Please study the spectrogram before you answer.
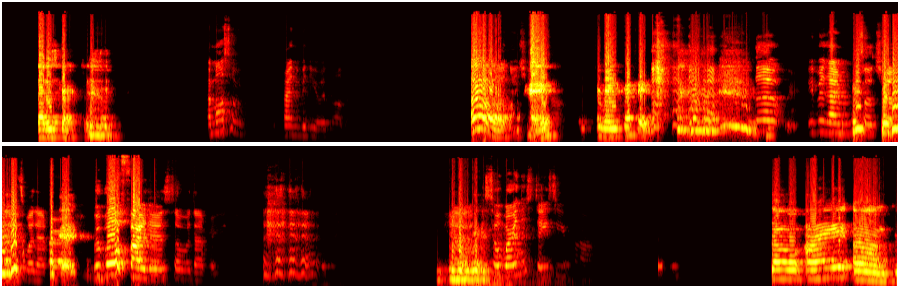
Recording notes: Skype call.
